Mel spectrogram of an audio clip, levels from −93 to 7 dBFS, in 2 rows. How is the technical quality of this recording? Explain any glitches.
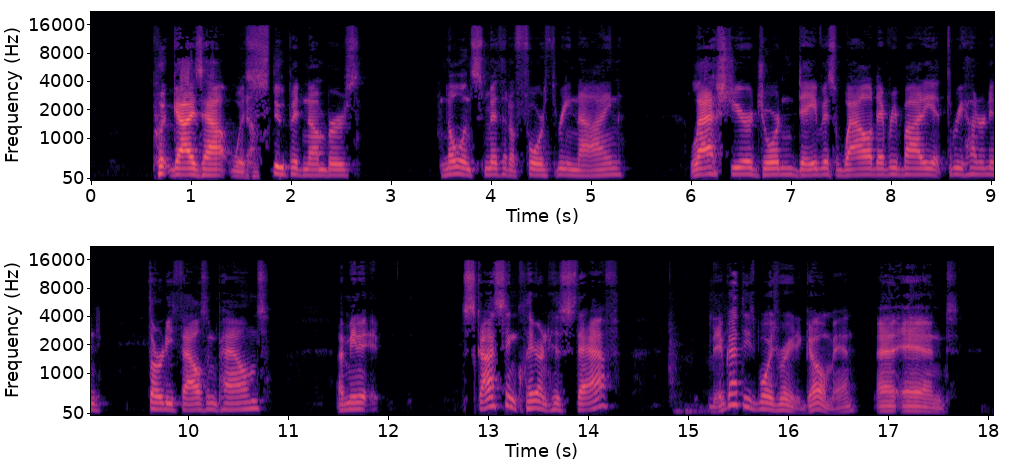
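The recording has two kinds of glitch, both tied to a microphone input set too hot.

Microphone overload, from 0.9 to 1.23 s and again from 6.13 to 6.16 s: the input level was likely pushing peaks about 4 dB and about 1 dB past the converter's ceiling. A small share of samples get flattened tops, giving those loud moments a harsh, crackly edge.

Microphone volume stepped down, at 1.26 s, just before "with yeah stupid numbers": the call software likely reacted to that first overload by cutting input gain by about 4 dB in one move. Voice and background both drop abruptly in level.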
